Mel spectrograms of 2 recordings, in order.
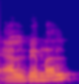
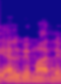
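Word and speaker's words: Albemarle: और हमने इसको उर्दू में लिख भी दिया है, एल्बेमल। और ये जबर लगा दिया, तो इससे एग्जैक्ट प्रोनाउंसिएशन भी मिल रही है। आप इसे इनकरेक्टली जी एल्बेमारले भी पढ़ सकते हैं जी।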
